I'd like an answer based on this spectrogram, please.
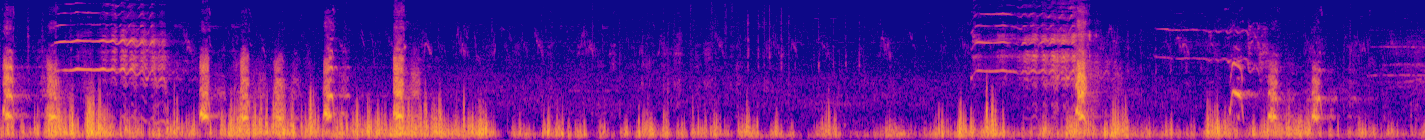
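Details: A ten-month-old half-Spanish, half-Thoroughbred foal in its first lunging session whinnies loudly at the start and again about twelve seconds later. Both are shrill, quavering neighs over continuous trotting hoofbeats.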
